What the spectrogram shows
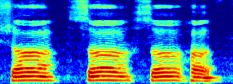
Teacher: उसमें व्यंजनों का उच्चारण एक प्रकार की रगड़ या घर्षण से उत्पन्न वायु से होता है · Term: उष्म व्यंजन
